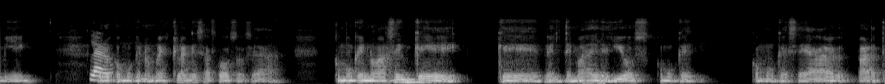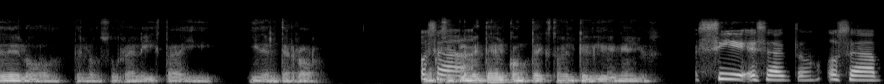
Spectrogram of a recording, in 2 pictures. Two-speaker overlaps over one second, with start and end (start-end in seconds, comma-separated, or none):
none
